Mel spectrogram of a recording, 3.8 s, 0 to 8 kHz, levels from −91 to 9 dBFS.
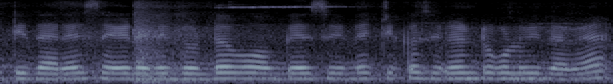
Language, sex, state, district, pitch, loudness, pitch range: Kannada, female, Karnataka, Shimoga, 200 Hz, -36 LUFS, 195-210 Hz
